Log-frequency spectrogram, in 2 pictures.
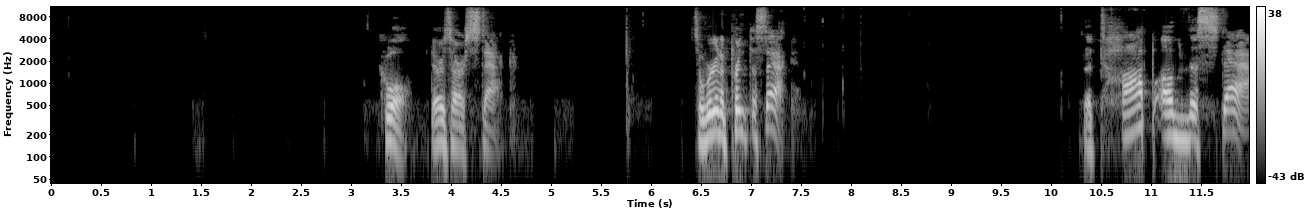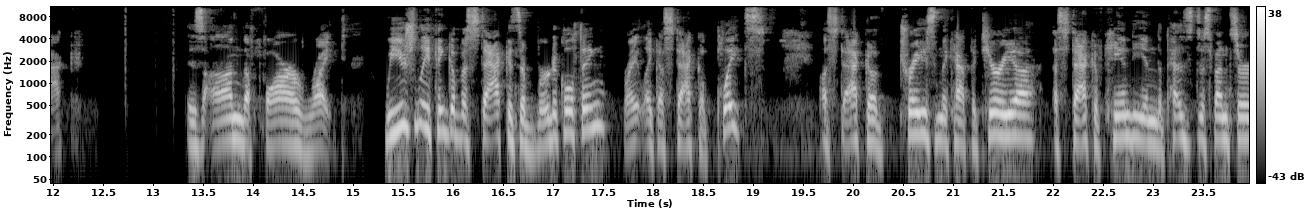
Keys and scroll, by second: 0.1 Return.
